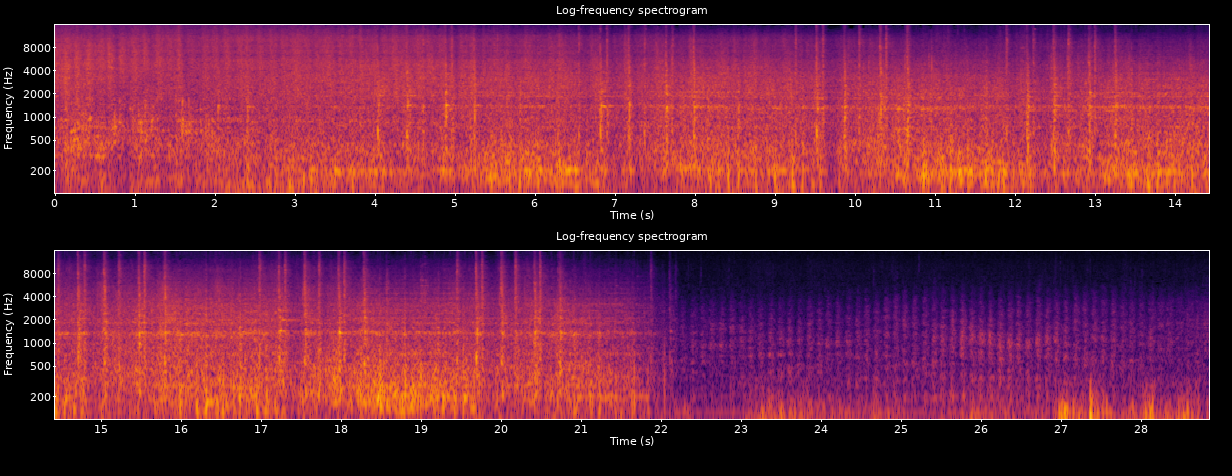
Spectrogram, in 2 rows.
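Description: Bulleid Battle of Britain class steam locomotive 34081 passing close with its train. A steam hiss comes first, then the coaches roll by with rapid clickety-clack of wheels over rail joints and a thin steady whine. About 22 s in, the sound cuts to a much quieter low rumble.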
